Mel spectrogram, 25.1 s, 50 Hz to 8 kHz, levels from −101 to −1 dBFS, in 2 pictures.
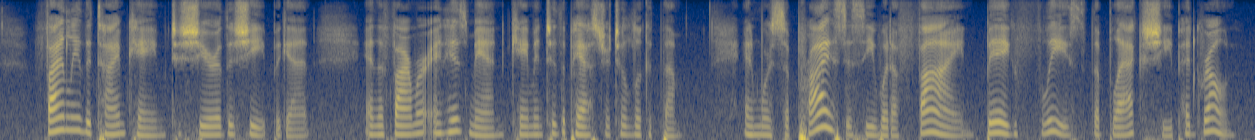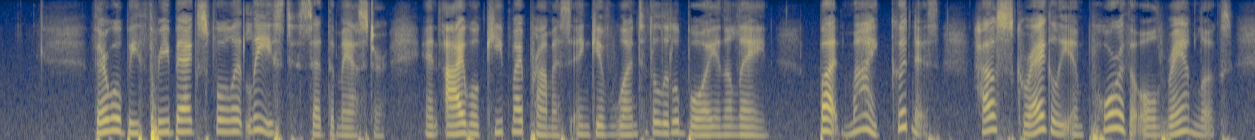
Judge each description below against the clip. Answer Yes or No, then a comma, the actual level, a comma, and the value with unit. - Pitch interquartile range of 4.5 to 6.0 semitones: Yes, average, 4.9 semitones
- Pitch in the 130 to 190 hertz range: Yes, medium, 185 Hz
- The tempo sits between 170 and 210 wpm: Yes, average, 180 wpm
